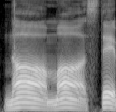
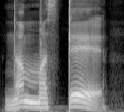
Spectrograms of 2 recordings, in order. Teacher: In Sanskrit, you see all vowels there are short until te, because a is always long in Sanskrit. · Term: light, light, heavy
